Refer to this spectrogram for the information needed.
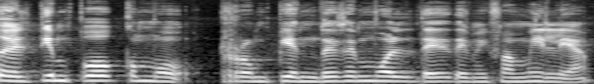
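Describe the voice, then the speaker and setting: In a central Mexican accent, the speaker holds a monotone, flat intonation at a moderate pace. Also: woman. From central Mexico (Querétaro/Guanajuato, rural). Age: 30s. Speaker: lawyer and migrant telling her story. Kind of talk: casual interview chat.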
